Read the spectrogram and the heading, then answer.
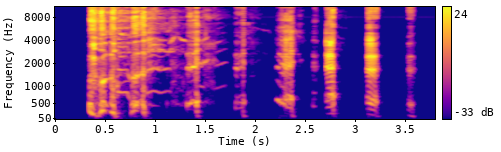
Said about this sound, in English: Again, more coughing.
